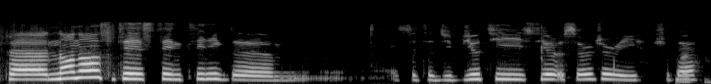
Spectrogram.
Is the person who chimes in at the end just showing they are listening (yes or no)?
yes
